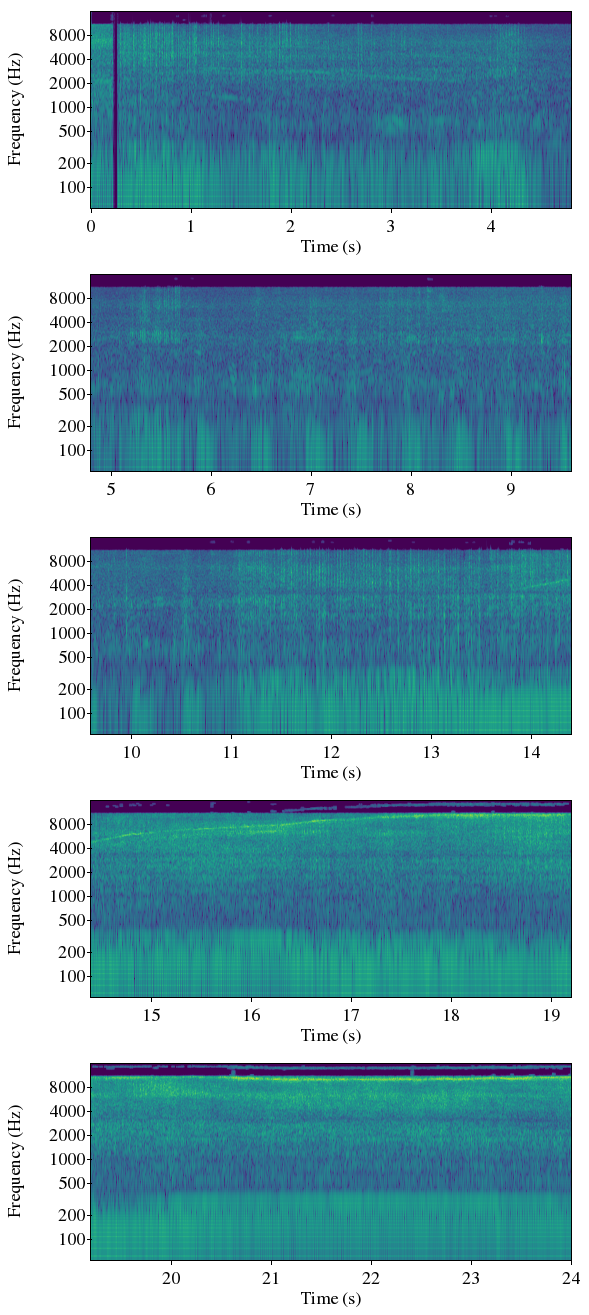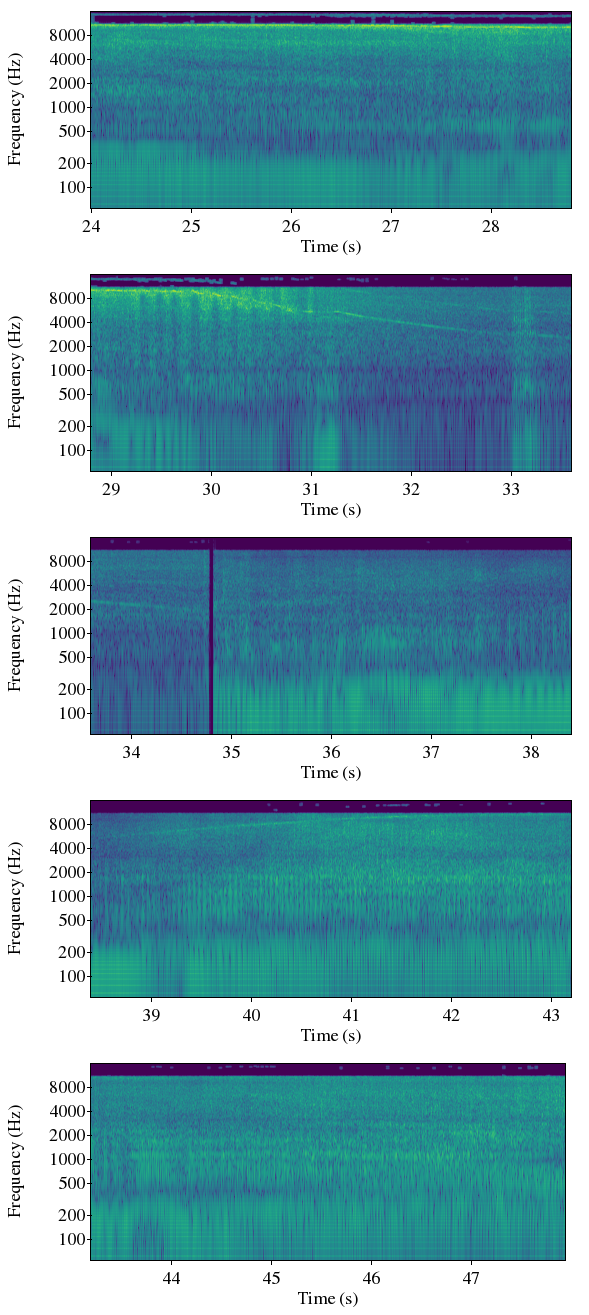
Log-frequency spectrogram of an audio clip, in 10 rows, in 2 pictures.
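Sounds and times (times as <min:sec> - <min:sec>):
diesel truck engine under load: 0:00.0 - 0:47.9
diesel truck revving: 0:00.0 - 0:47.9.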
